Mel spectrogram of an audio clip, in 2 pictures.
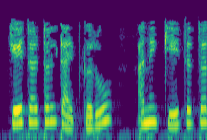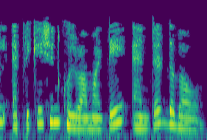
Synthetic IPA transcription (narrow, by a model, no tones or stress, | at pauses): keʈəɾʈəlʈajt̪kəɾoa̰nekeʈəɾʈəlɛplikeʃənkʰolʋamaʈeɛ̃ɳʈəɾd̪əbao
